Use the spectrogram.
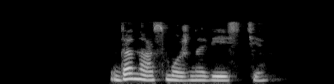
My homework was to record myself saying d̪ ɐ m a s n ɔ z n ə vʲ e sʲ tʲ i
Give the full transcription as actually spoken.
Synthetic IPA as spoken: d̪ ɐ n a s m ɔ ʐ n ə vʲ e sʲ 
